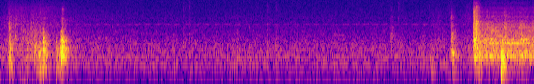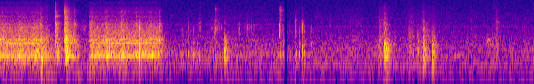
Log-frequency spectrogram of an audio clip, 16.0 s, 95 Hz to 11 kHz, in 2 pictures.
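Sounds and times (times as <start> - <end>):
printer carriage motor whirring: 7.1 - 10.5.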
